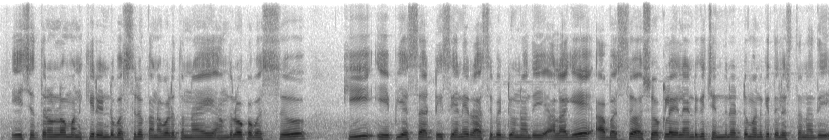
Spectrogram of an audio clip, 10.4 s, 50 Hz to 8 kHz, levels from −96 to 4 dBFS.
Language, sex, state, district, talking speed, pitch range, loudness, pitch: Telugu, male, Andhra Pradesh, Srikakulam, 150 wpm, 115-125 Hz, -18 LUFS, 120 Hz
